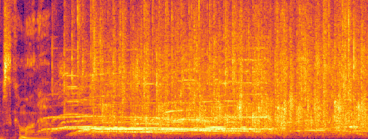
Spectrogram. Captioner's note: cheering & applause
